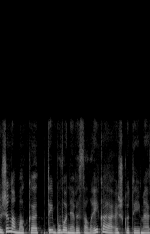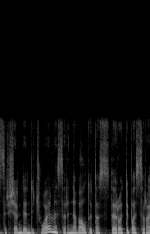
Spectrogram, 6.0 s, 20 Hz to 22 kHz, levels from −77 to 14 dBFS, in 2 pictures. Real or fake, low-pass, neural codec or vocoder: fake; 10.8 kHz; codec, 24 kHz, 3.1 kbps, DualCodec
